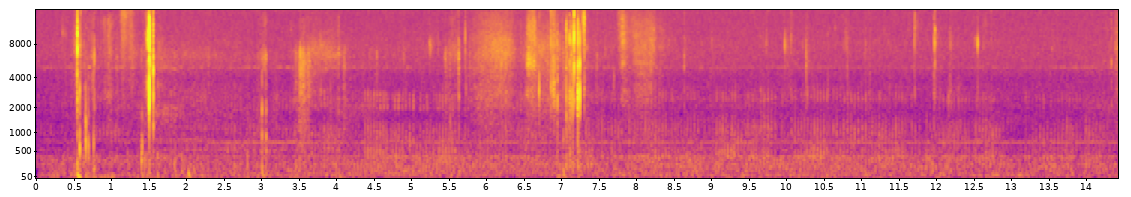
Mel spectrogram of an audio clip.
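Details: Foster kittens, born around early October, nursing and playing with their mother cat Mummy, fostered for the Humane Society of North Texas; a soft, steady low rumbling purr with sharp clicks and rustles near the start and around seven seconds.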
